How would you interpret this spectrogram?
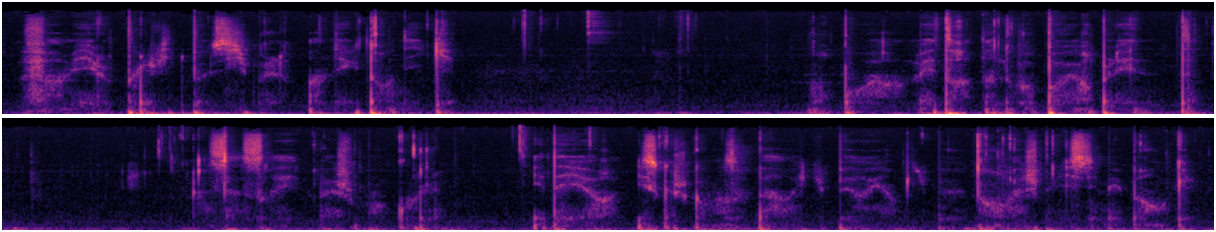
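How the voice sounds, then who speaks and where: An ASMR gamer commenting on their own play in a breathy, unvoiced whisper, casually muttering to themselves with slangy asides. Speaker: video game streamer narrating own play.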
